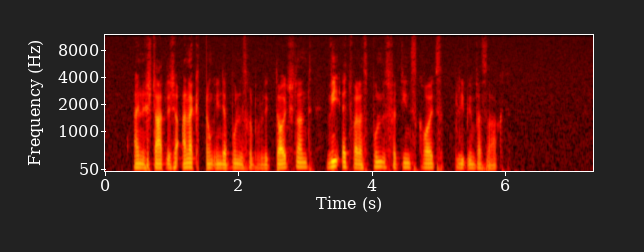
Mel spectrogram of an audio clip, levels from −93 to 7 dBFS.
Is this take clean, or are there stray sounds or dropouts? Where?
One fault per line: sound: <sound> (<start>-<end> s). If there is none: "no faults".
sound: dropout (1.4-1.5 s)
